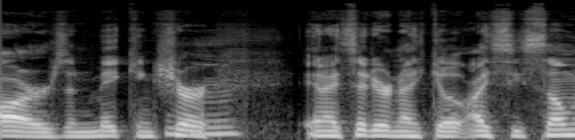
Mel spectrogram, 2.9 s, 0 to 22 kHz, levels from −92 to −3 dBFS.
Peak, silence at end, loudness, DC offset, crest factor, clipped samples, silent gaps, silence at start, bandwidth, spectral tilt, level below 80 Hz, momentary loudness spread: -8 dBFS; 0 s; -24 LUFS; under 0.1%; 16 dB; under 0.1%; none; 0 s; 16.5 kHz; -6 dB/octave; -56 dBFS; 7 LU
